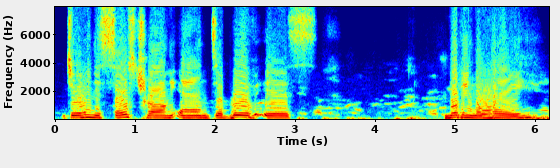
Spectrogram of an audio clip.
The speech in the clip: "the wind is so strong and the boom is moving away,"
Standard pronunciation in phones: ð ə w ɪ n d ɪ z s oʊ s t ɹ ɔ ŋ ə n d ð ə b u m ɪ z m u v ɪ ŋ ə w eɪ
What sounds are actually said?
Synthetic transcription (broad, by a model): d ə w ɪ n ɪ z s oʊ s t ɹ ɔ ŋ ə n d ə b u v ɪ z m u v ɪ ŋ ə w eɪ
